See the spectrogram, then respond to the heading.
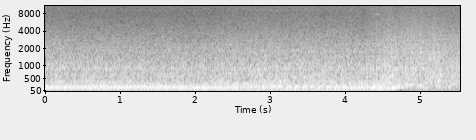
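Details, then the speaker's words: Dodge Ram V8 after basic service with 16 new spark plugs and an original-style air filter, exhaust not yet done: even burble held at raised speed, then clean drop to idle, no misfire or tapping; quieter, normal running. "i think it sounds quieter and i think that will be because of the cannon filter having an original filter um will make it quieter"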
